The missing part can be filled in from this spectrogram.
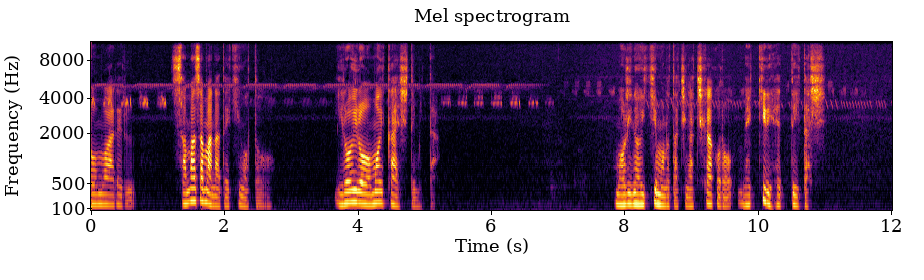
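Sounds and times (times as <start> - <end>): faint crickets chirping: 0.0 - 12.0.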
